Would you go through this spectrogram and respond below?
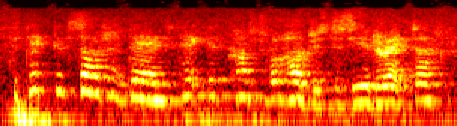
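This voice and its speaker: A woman's voice: fairly high pitch, expressive, quick pace, natural voice. Prim secretary, played by a woman, distant. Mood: dutiful, formal. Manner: crisp, formal. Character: prim, efficient, officious female secretary. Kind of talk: British radio crime drama acting. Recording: distant, echoey, noisy radio recording.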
